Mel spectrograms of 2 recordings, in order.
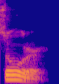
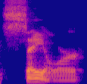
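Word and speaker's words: Saor: and he was like, it's pronounced Soor. So that's the only reason I thought it. I kept saying Sayor. Yeah. Sorry, like I didn't know how to say it before that, but so I don't know. I guess it on archives it says it means free, and it says pronounced soar, so Seur, like soar, and it means free and unconstrained in Scottish Gaelic.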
